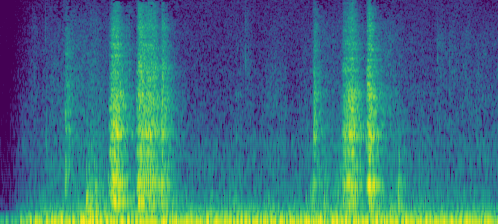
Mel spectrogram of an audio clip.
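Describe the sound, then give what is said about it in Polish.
An office chair creaks in two drawn-out bursts, each a grainy, rubbing squeak lasting about a second, over a steady low hum; no one speaks. It is a sound effect from a sound-effects library. “Teraz usłyszycie mój najczęściej wykorzystywany efekt skrzypienie biurowego krzesła.”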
